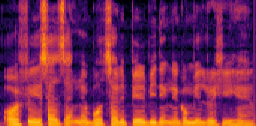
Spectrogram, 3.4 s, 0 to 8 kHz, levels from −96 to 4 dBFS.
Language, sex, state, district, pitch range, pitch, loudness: Hindi, male, Arunachal Pradesh, Lower Dibang Valley, 125-145 Hz, 135 Hz, -16 LUFS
